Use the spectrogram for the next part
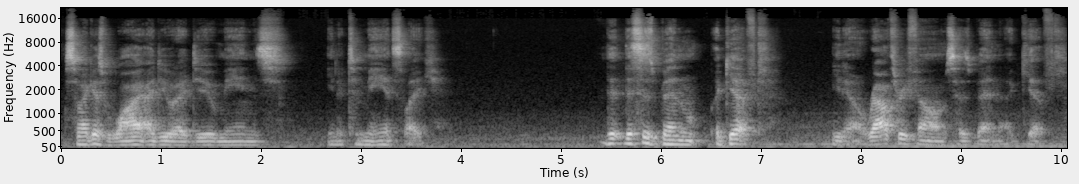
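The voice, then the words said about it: Emotional, choked-up voice. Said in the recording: “I'm getting a little choked up here”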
